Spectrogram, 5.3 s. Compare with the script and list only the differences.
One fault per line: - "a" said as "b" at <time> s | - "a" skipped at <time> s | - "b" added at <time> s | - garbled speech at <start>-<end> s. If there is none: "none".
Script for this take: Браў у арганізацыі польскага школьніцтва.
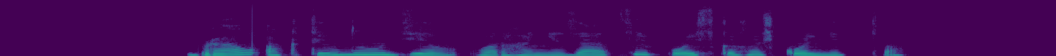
- "актыўны ўдзел" added at 1.4 s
